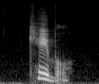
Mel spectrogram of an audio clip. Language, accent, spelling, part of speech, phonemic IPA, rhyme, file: English, US, cable, noun / verb, /ˈkeɪ.bəl/, -eɪbəl, En-us-cable.ogg
- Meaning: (noun) A long object used to make a physical connection.: 1. A strong, large-diameter wire or rope, or something resembling such a rope 2. An assembly of two or more cable-laid ropes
